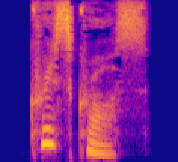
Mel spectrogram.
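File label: "scandal", American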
